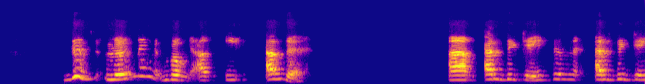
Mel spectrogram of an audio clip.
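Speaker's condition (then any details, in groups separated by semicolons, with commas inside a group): Cerebral palsy; affects speech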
